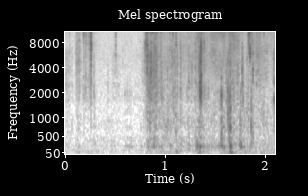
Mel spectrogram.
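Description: Near silence, then from about a second in faint crinkling and soft crackles of thin Bible pages being turned.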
